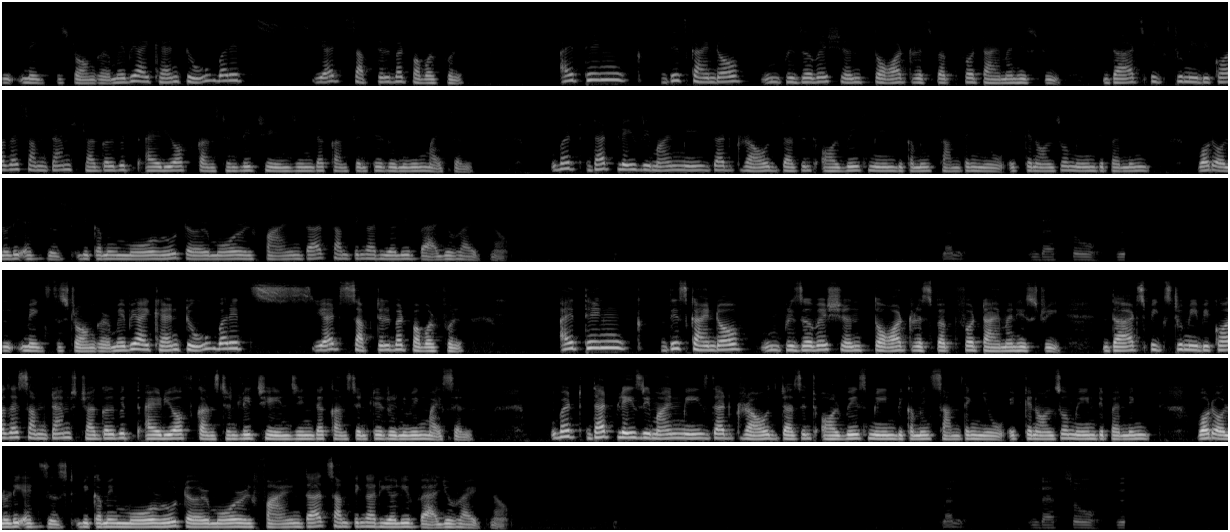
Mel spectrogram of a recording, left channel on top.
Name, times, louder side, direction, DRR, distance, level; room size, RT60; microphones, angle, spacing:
voice 1, 0.0-4.6 5.6-6.3 6.6-10.6 11.0-17.0 17.4-17.5 17.8-29.6, right 9 dB, 75° right, 0.3 m, -26 dB
voice 2, 34.8-35.8, right 2 dB, 50° right, 2.4 m, -52 dB
head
